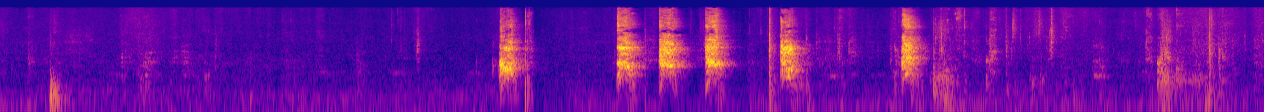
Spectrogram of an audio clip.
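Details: Friends English Bulldog Sunny and Olde English Bulldog Emma romp together, letting out a run of loud, gruff barks in quick succession after a quieter start, about one per second, then a last bark near the end.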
